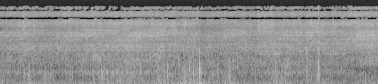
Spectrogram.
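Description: Freight train's covered hopper cars rolling past: a steady rumble of steel wheels on rail with rapid clicks and clanks. The loudest clank comes about four seconds in, and another sharp one a couple of seconds later.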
